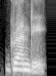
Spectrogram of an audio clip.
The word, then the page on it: grandee: Indian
